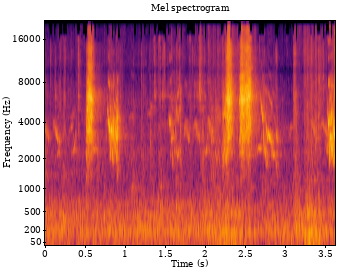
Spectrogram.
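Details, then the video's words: Captive budgerigars from a colony with a breeding pair: a few short, bright chirps in scattered pairs, separated by quiet gaps with soft background chatter. "Adorable Budgies Chirping Sounds"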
